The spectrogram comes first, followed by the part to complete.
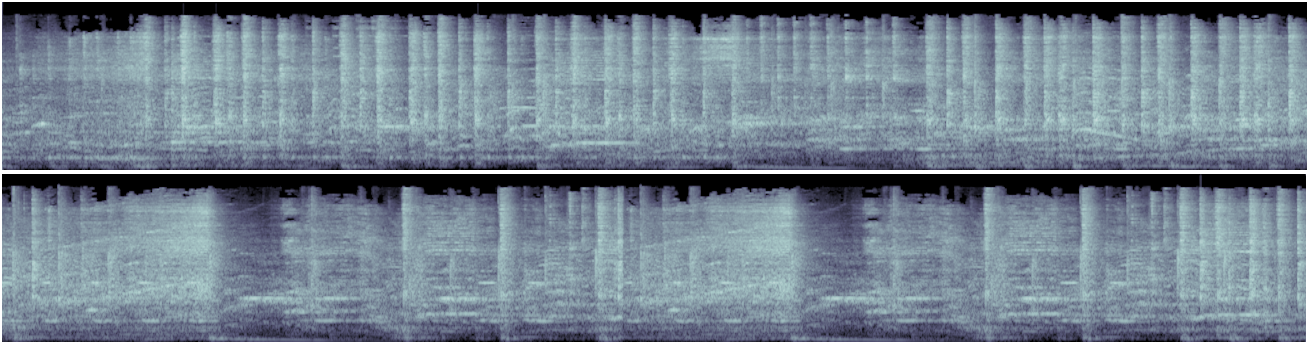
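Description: Upbeat rumba-style dance music with fast, dense percussion and hand clapping. The percussion breaks off briefly twice in the second half.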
